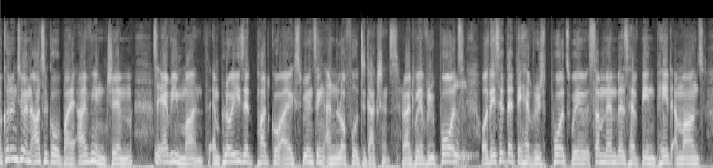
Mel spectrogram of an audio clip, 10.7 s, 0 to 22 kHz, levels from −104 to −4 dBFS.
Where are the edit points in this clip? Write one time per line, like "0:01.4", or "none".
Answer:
0:02.3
